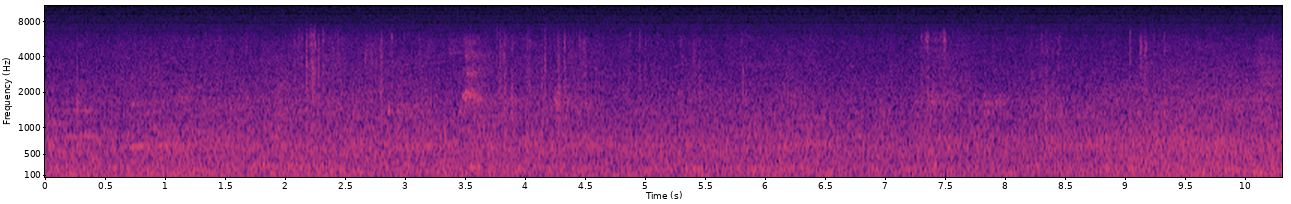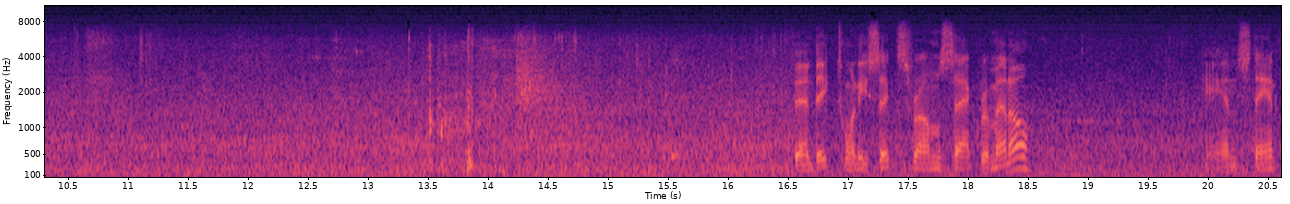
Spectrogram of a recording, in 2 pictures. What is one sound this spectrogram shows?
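A crowd murmurs softly in the distance.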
